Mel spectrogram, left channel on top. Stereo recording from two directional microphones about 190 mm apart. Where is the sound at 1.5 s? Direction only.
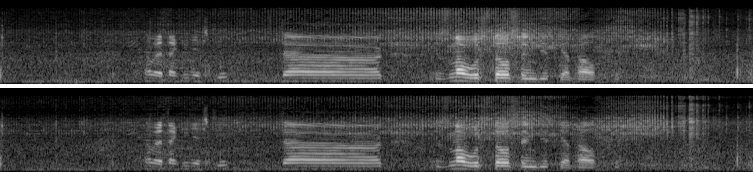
35° right (ahead or behind).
